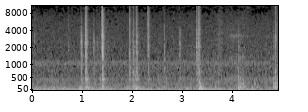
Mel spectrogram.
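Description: Plastic cards being pushed into the gaps around a car dashboard's air vent trim to force its retaining tabs: scattered light clicks and scrapes of plastic on plastic, the loudest about three and a half seconds in.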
